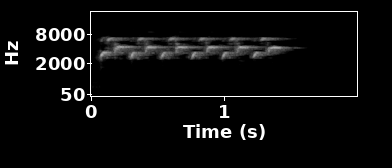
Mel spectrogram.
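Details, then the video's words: A short goldfinch phrase recorded for a singing contest: a quick run of about a dozen bright, looping twittered notes lasting a second and a half, then silence. "cd concurso jilguero"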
